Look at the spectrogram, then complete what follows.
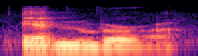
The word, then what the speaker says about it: Edinburgh: Again, it's not pronounced like Pittsburgh. It's Edinburgh.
